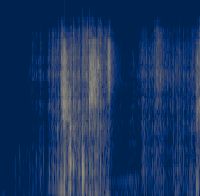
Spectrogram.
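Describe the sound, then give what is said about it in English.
A tarot card is drawn from a deck: papery rustling, snapping and sliding in two bursts, the first louder and the second softer. “let's pull a tarot card for this first portion of Puharich's life and see what we get.”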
